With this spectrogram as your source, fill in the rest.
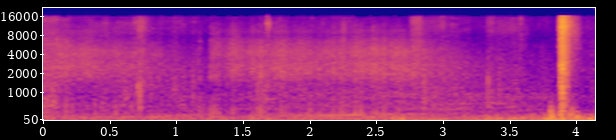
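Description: A firework fuse fizzes and hisses.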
